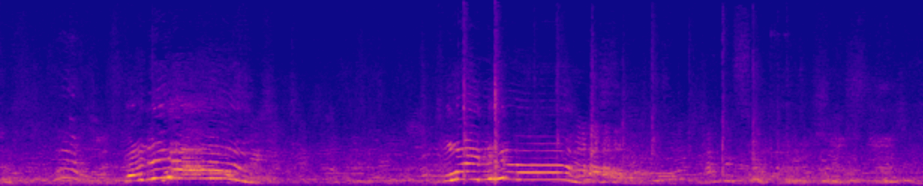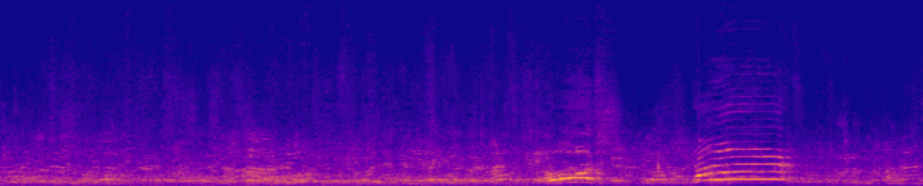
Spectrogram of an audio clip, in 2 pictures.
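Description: Young men shout loudly across an open field.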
